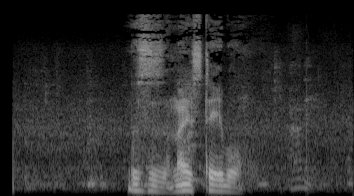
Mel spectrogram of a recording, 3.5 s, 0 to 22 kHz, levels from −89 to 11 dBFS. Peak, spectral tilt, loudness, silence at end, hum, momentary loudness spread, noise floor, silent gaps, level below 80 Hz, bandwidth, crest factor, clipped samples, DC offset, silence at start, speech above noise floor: -8 dBFS; -2 dB/octave; -25 LUFS; 0 s; none; 25 LU; -50 dBFS; none; -76 dBFS; 16.5 kHz; 24 dB; under 0.1%; under 0.1%; 0.25 s; 24 dB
